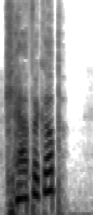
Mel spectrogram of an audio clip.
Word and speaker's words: Kaffekup: How would you pronounce this name? Because he comments twice on, and they're really smart, but it's spelled K-A-F-F-E-K-U-P. – Get puffy? – You just added letters. Cafe cup? Cafe cup? – Yeah. – Cafe cup. Let's say cafe cup.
